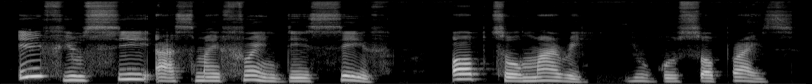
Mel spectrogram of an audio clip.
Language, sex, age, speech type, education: Nigerian Pidgin, female, 30-45, spontaneous, tertiary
